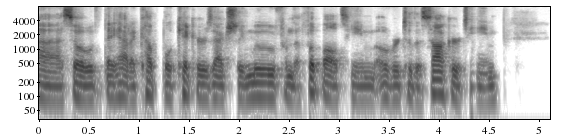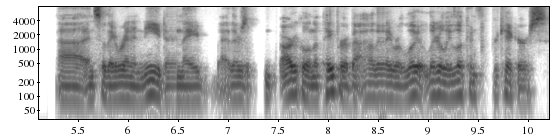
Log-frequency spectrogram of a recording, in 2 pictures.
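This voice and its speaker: A man with an American accent speaks very fast, his pitch very deep and low and his intonation fairly even. The recording is very clean with a silent background. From Montana (Kalispell). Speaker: kicking and punting coach. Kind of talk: interview. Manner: halting, many fillers.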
